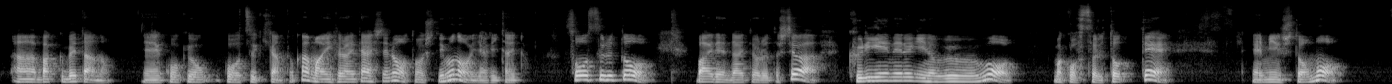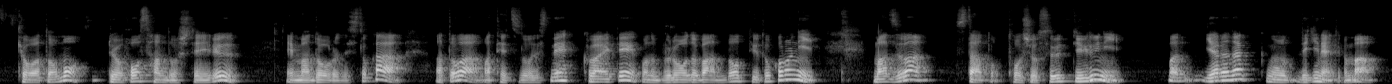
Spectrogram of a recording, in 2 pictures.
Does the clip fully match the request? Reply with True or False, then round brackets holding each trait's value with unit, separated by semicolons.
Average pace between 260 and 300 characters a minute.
False (350 characters per minute)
